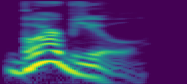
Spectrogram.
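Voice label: "barbule", British English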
